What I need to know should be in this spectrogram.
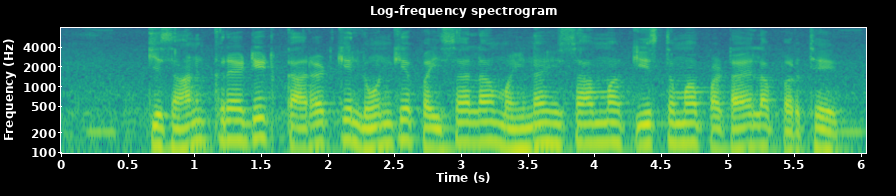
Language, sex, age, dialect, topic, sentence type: Chhattisgarhi, male, 18-24, Western/Budati/Khatahi, banking, statement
